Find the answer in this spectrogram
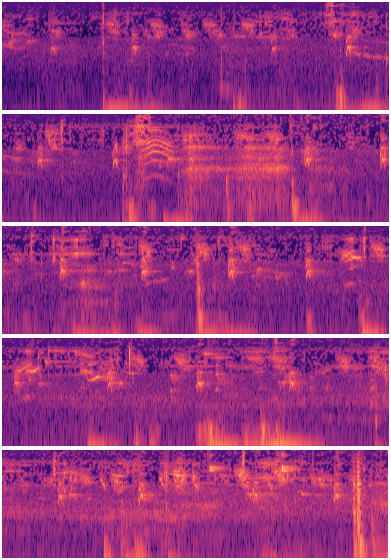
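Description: Carving gouge and knife cutting into a green stick in short, irregular strokes, with knocks from the tool and stick being handled. Birds chirp on and off, including one gliding call a few seconds in.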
